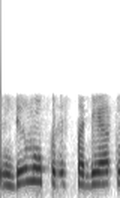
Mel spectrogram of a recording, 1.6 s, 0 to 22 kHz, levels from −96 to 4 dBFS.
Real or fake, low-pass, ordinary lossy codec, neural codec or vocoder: fake; 3.6 kHz; AAC, 24 kbps; codec, 16 kHz, 2 kbps, FreqCodec, larger model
